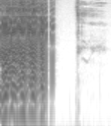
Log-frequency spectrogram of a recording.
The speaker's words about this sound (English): Did somebody fart?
